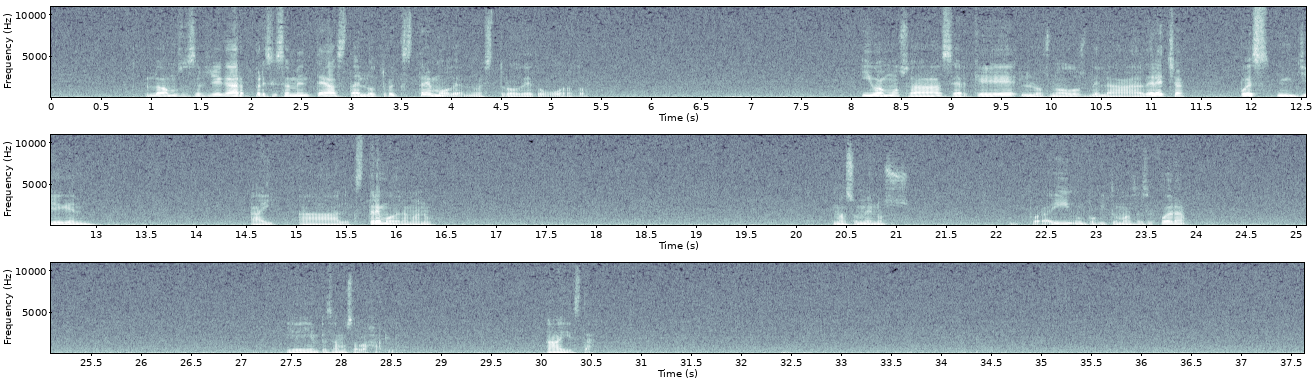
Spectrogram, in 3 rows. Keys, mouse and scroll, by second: 3.1-4.2 drag, 6.0 a, 6.8 b, 8.5-10.1 drag, 11.4-23.2 drag, 26.4-31.4 drag.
